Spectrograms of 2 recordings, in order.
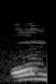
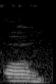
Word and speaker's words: ॐ: सीधा कह देते हैं लेकिन ॐ का शुद्ध उच्चारण इस प्रकार कि हो ओम अजय को कि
